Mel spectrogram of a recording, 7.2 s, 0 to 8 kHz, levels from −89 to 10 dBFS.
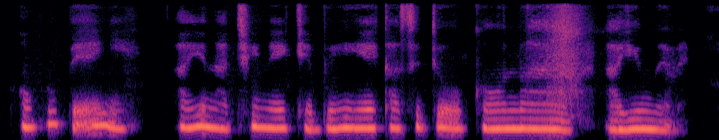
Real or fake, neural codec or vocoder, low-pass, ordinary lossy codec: fake; codec, 16 kHz in and 24 kHz out, 1 kbps, XY-Tokenizer; 7.2 kHz; none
